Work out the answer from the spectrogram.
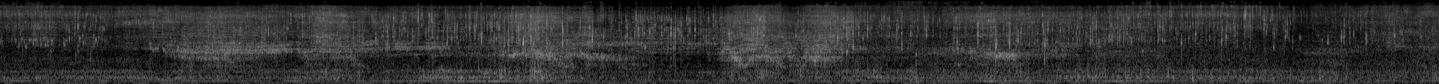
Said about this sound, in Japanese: はい、髪にシャワーしていくわよ。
